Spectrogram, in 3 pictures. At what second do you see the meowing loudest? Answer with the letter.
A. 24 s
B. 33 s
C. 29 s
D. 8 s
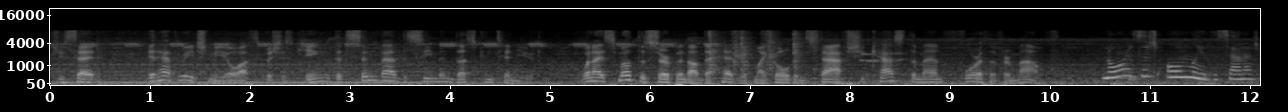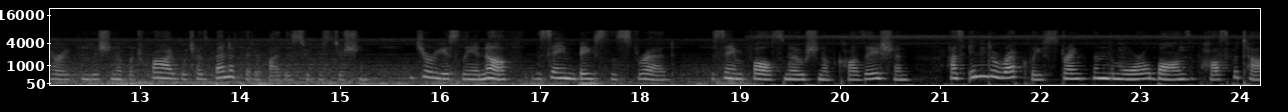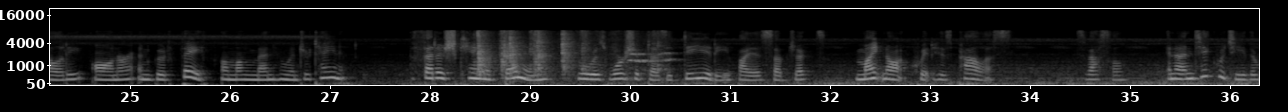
C.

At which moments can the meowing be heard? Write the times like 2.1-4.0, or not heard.
6.5-8.6, 28.4-30.4.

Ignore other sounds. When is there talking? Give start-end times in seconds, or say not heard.
0.0-27.1, 27.8-33.8, 34.5-36.2.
